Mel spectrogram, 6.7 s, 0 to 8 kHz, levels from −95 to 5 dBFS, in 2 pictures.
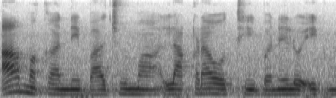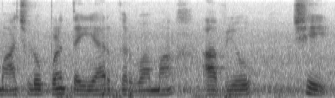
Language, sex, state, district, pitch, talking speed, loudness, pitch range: Gujarati, female, Gujarat, Valsad, 140 Hz, 105 wpm, -20 LUFS, 135-145 Hz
